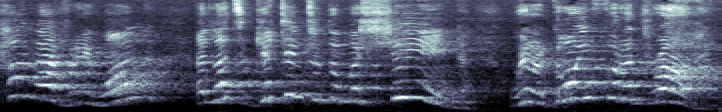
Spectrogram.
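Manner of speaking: put-on high, loud, called-out Irish accent, grandmother voice. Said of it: "my Irish grandmother in her Irish voice".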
